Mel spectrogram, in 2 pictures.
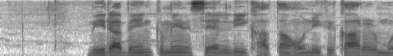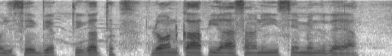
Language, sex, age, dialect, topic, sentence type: Hindi, male, 25-30, Kanauji Braj Bhasha, banking, statement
